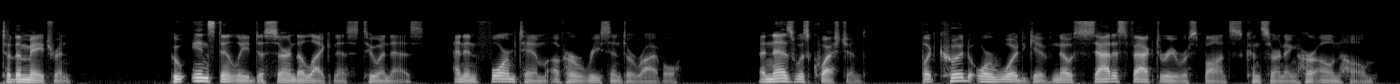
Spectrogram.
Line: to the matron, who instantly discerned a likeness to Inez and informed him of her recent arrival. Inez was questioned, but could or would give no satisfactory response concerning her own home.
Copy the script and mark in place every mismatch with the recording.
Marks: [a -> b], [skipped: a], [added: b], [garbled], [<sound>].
to the matron, who instantly discerned a likeness to Inez and informed him of her recent arrival. Inez was questioned, but could or would give no satisfactory response concerning her own home.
